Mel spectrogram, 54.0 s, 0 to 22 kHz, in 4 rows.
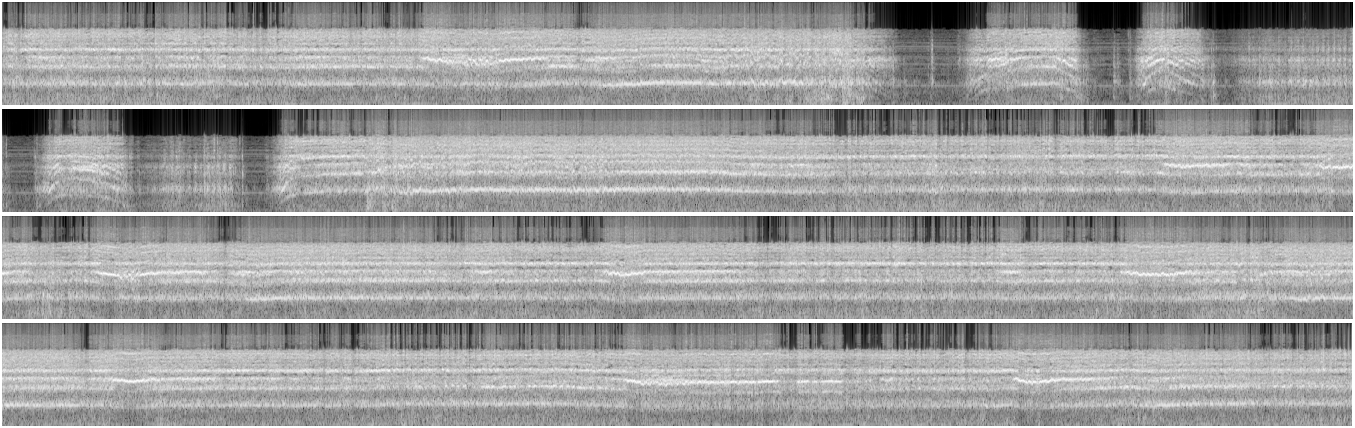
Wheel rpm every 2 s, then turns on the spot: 220, 220, 210, 200, 70, 70, 40, 50, 170, 220, 220, 220, 230, 210, 210, 220, 210, 220, 220, 210, 210, 210, 230, 200, 190, 210, 230.
10-12 14-16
